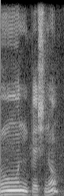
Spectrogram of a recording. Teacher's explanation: নুন জিহ্বার আগার তার বরাবর উপতালার সঙ্গে লাগবে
